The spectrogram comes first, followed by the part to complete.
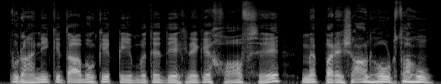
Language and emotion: Urdu, fearful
